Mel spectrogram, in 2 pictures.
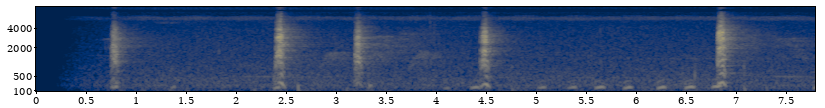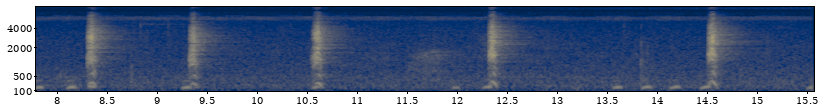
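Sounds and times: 
Pale-winged Trumpeter low pulsed hoots: 2.4 - 8.6, 9.2 - 9.6, 11.5 - 12.8, 13.5 - 15.5.

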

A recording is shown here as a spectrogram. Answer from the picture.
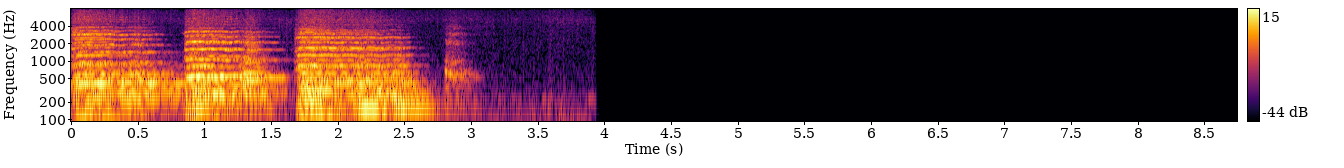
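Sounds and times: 
orchestra playing: 0.0 - 2.8.

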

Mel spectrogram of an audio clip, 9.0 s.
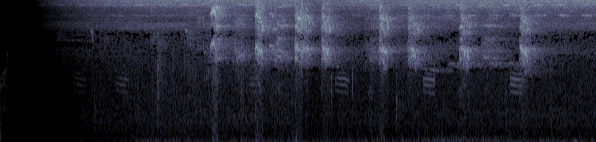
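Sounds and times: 
Maroon-tailed Parakeet calling in the Eastern Lowlands of South America: 2.8 - 8.1.

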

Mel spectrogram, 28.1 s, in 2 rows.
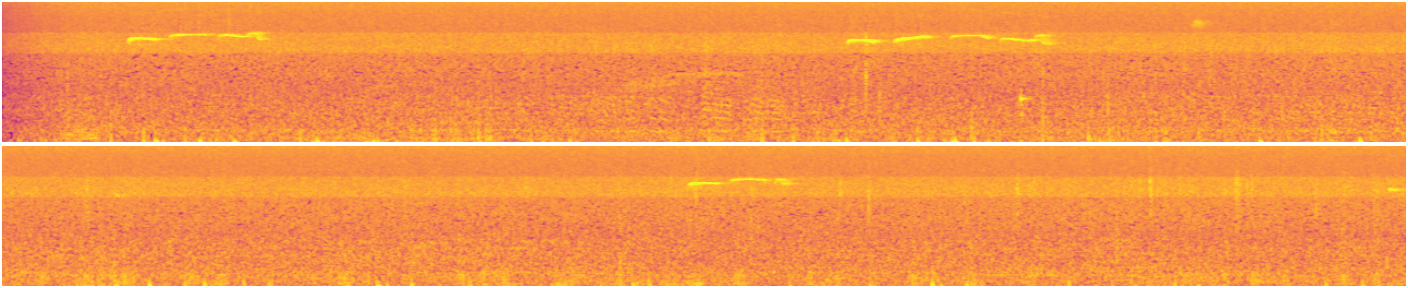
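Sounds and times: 
background hiss: 0.0 - 28.0
bronze-olive pygmy-tyrant calling: 8.5 - 10.5.

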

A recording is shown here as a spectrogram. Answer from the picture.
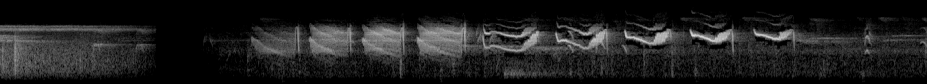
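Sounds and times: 
Long-winged antwren song in South America: 2.6 - 9.1.

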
